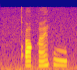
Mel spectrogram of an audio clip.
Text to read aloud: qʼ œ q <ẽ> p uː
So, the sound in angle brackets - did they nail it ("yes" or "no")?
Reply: yes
